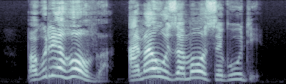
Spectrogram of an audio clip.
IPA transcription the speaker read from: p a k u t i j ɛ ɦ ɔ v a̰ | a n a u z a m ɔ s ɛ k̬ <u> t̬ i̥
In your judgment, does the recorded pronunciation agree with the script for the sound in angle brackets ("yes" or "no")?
no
